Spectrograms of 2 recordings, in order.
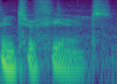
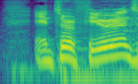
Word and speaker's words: interference: I always wanted to say interference, which also sounds like a real word. But it's not interference, it's interference. And I think it was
